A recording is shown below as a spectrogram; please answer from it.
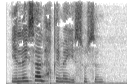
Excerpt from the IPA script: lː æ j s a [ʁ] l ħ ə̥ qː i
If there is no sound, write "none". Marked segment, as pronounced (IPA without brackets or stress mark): ʕ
